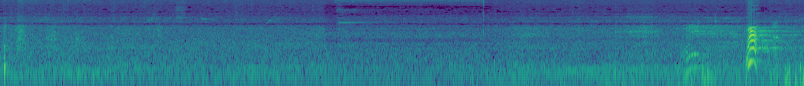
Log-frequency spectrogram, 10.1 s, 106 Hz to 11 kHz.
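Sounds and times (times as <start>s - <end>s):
dog barking: 9.3s - 9.8s.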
